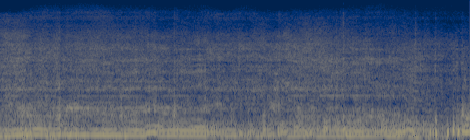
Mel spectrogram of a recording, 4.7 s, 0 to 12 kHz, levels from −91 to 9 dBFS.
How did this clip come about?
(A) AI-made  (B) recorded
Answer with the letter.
A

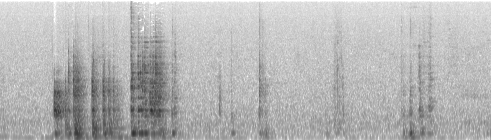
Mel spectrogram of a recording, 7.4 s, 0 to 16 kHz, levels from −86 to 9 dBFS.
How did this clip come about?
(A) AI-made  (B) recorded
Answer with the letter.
B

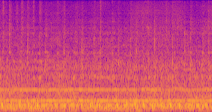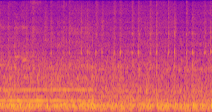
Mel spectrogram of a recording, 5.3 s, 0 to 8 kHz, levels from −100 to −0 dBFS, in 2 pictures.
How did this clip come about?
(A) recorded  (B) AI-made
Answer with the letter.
B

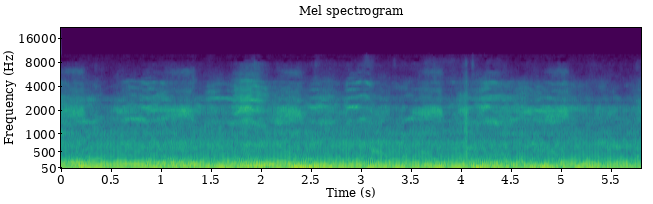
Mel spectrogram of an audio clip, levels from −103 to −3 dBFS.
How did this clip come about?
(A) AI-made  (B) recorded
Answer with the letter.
A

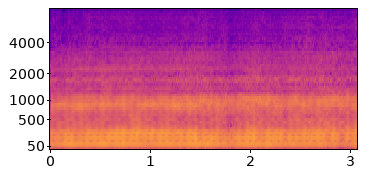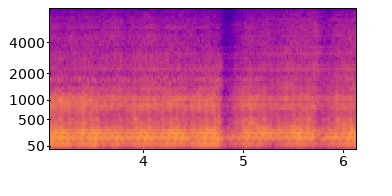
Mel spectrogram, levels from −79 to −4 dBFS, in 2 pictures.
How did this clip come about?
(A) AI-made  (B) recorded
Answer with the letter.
A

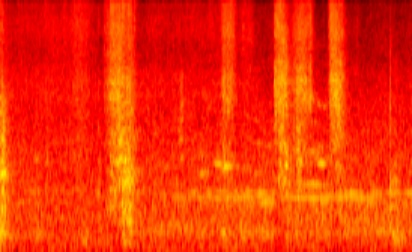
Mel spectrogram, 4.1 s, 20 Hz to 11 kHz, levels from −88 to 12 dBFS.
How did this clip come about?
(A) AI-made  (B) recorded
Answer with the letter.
B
